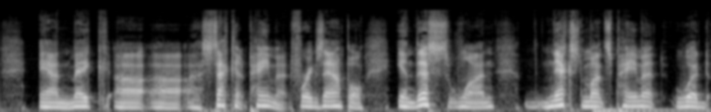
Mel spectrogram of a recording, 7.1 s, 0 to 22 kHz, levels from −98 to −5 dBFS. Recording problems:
none

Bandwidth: 15.5 kHz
